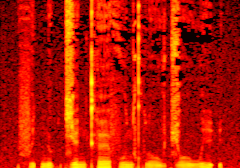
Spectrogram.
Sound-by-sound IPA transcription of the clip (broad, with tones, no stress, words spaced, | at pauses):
fi˦˥t̚nɯ˦˥k̚ t͡ɕe˥˩nkʰɛː˥˩ fu˥˩nkʰloː˨˩wt͡ɕoː˧ wi˥˩ʔ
